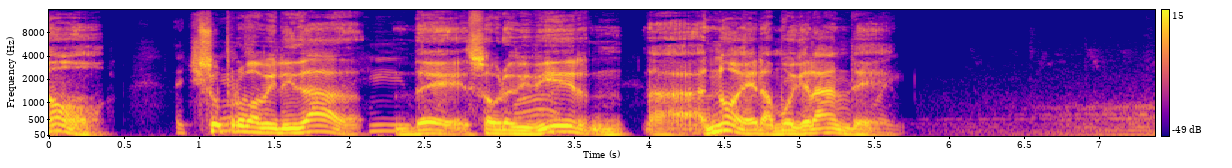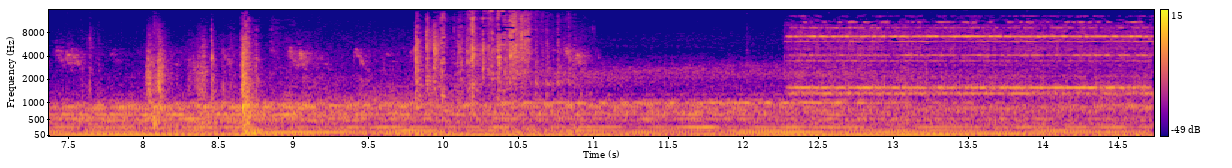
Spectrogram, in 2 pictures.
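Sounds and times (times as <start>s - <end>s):
speech: 0.1s - 5.7s
telephone ringing: 12.2s - 14.7s.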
